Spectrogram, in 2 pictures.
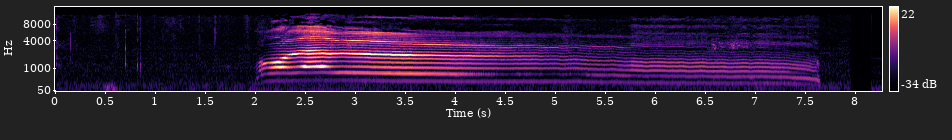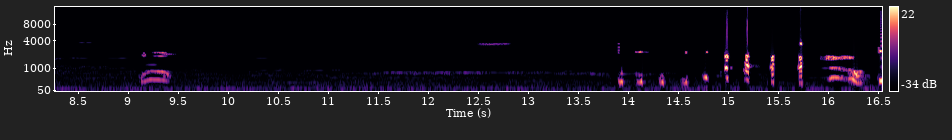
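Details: Domestic cat giving one long, drawn-out meow of about six seconds, harmonic-rich and steady before sagging in pitch at the end, then a short chirp-like call and a run of quick sharp taps near the close.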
